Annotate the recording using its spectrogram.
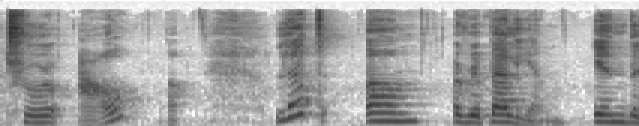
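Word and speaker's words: Triệu Ẩu: This is really difficult to pronounce in Vietnamese. It's something like Chu Ao.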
